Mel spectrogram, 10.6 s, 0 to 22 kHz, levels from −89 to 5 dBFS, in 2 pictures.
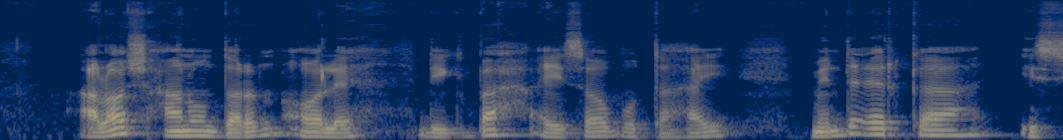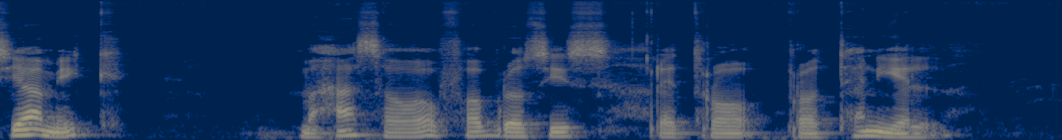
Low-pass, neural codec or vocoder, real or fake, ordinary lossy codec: none; none; real; none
